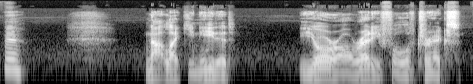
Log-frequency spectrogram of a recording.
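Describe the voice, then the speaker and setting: A man voicing a young, teasing, excitable fox adventurer in a cartoon audio drama. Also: fairly low pitch, measured pace, slight background noise. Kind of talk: animated audio drama acting.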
